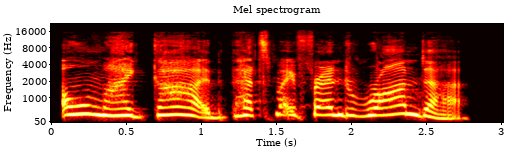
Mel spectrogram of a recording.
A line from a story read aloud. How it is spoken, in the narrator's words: Judy cried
